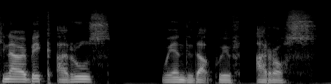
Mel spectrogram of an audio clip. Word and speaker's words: arroz: So in Spanish, we have A-R-R-O-Z. It's just a simulation of al-ruz, arroz, to Spanish arroz.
